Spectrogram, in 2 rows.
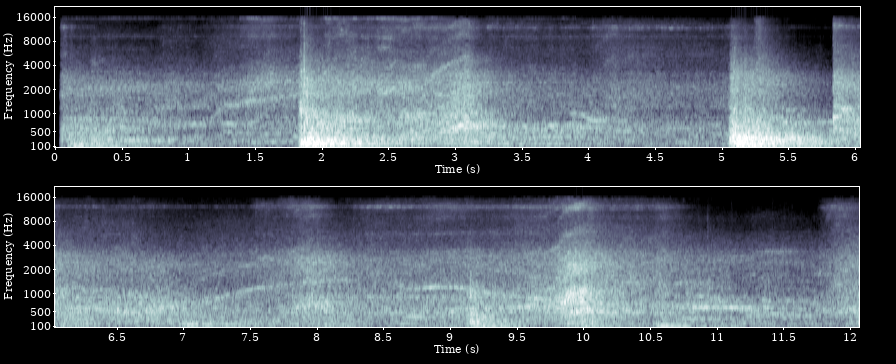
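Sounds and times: electric motors whining: 6.2 - 12.0.

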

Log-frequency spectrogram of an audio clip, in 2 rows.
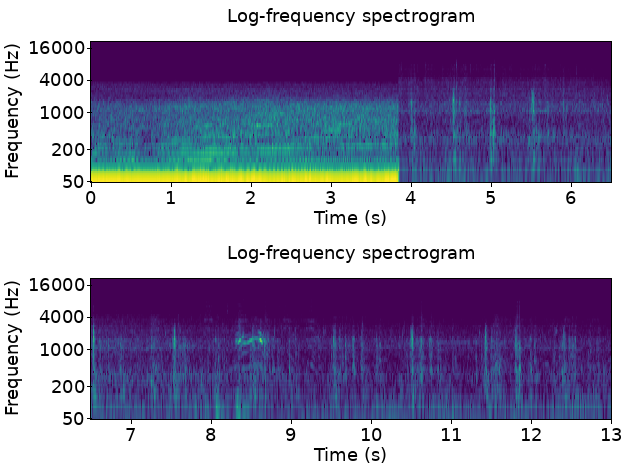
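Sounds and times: engine accelerating: 0.0 - 13.0
heavy rain: 3.8 - 13.0
tyres on wet road: 3.8 - 13.0
windscreen wiper ticks: 3.8 - 13.0.

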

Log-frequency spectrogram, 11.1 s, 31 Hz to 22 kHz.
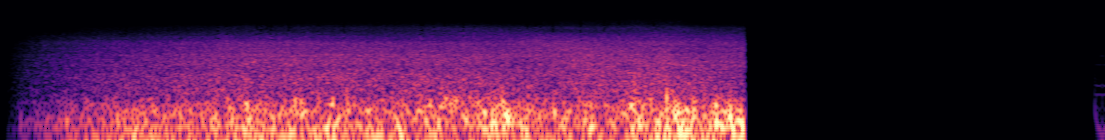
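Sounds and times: ocean surf washing up a beach: 0.1 - 7.5
wind buffeting microphone: 0.2 - 7.5.

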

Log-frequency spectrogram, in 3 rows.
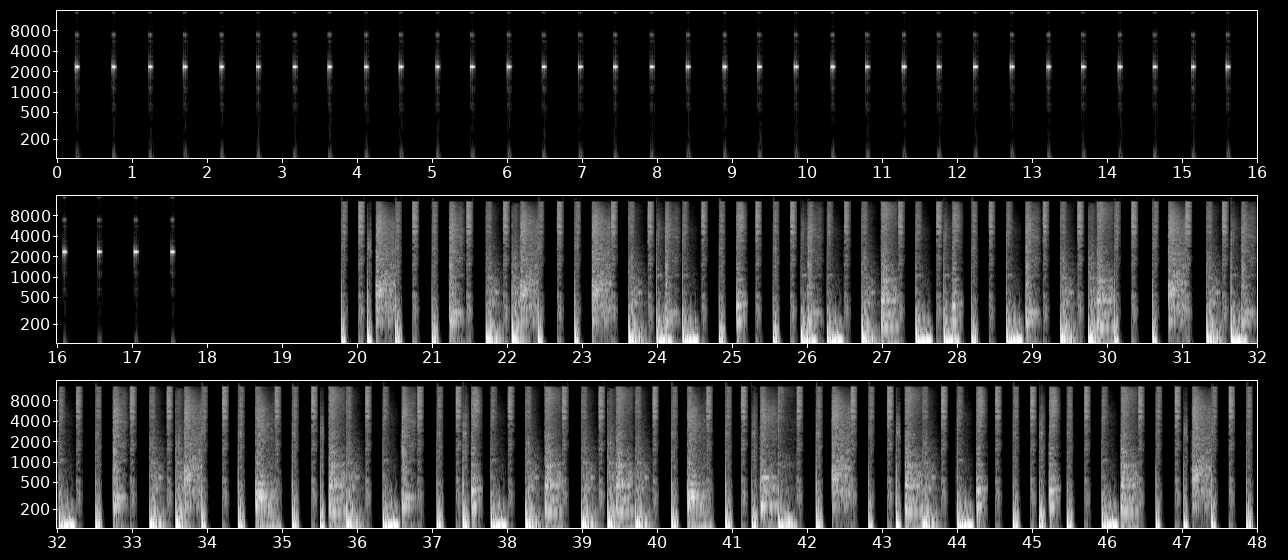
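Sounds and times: high-pitched electronic ticks: 0.2 - 17.7
electronic music with drum-machine beat: 19.8 - 48.0.

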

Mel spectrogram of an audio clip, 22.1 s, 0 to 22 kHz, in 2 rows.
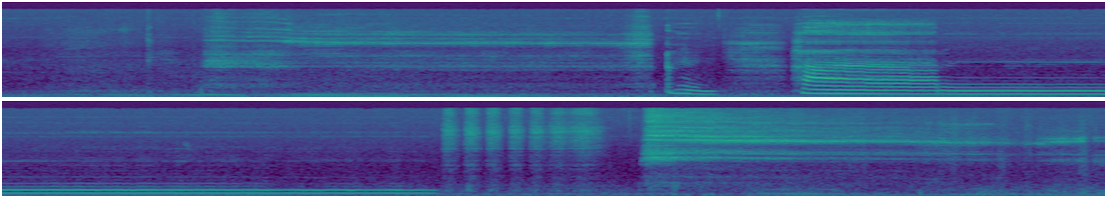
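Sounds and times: person humming low note: 6.7 - 7.2, 8.0 - 15.7, 17.5 - 22.0.

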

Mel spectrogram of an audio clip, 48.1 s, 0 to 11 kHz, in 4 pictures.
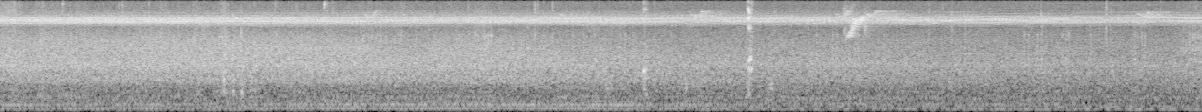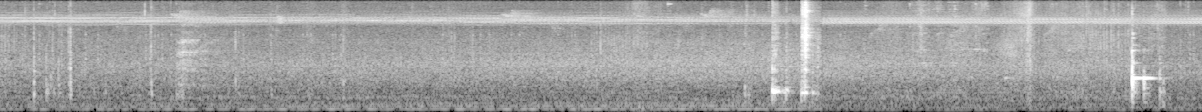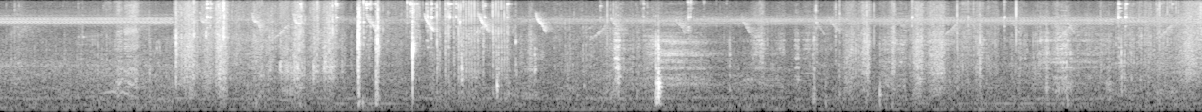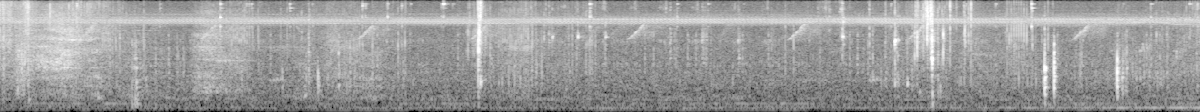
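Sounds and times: insects droning: 0.0 - 48.0.

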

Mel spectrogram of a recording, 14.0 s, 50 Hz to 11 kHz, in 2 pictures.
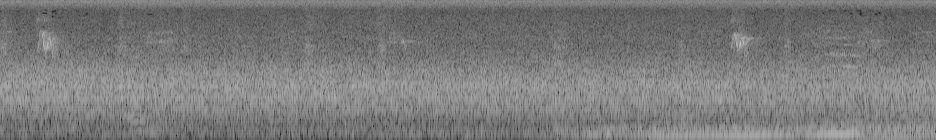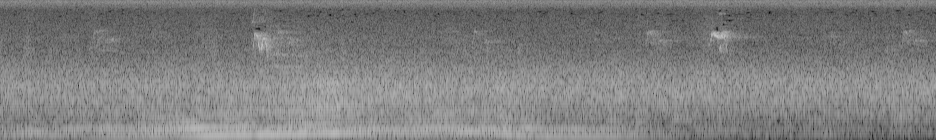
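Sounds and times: passing vehicle engine: 3.3 - 13.1.

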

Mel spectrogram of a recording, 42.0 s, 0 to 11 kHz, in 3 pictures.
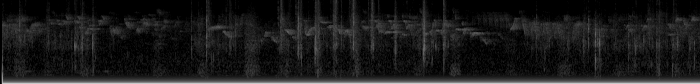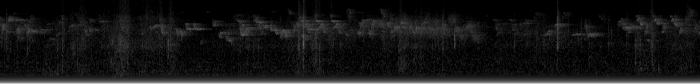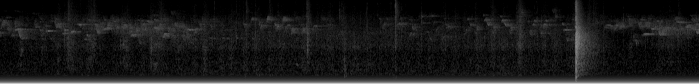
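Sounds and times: songbirds singing: 0.0 - 41.9
sharp clicks and snaps: 5.5 - 9.2.

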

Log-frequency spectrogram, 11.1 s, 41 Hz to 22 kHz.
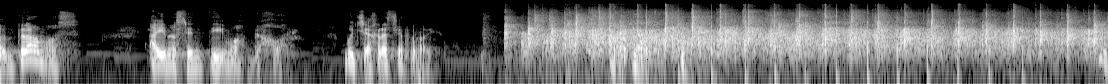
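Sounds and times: crowd applause: 5.0 - 11.0.

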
